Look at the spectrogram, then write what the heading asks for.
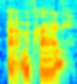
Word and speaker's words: Macragge: that one Abaddon Abadan macragge crag yep Acadia cat urchin cat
